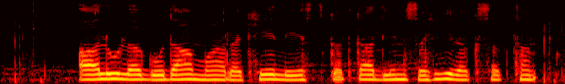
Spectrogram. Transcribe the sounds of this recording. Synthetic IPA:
aːluləɡod̪aməɾəkʰeleskət̪kad̪insəɦiɾəkʰsəkt̪ʰən

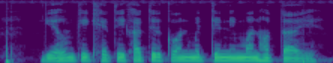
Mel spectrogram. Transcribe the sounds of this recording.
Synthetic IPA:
ɡeɦumkikʰet̪ikʰat̪iɾkɔnmiʈːinimanɦɔt̪ae

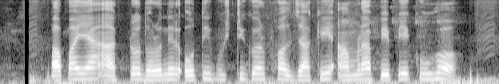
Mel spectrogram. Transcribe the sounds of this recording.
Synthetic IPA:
papajaa̰k̚ʈod̪ʱɔɾoneɾot̪ipuʃʈikoɾfʰɔld͡ʑakeʔamɾapepekuɦɔ

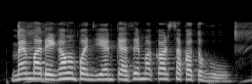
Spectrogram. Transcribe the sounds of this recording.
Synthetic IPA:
mɛ̃ːmaɾeːɡamãpəɲd͡ʒijankɛːsemɛ̃kəɾsəkət̪ɦũː

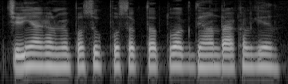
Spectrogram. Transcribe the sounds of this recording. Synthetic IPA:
t͡ʃɪɽijãɡʱəɾmẽpəsuk̚posək̚t̪at̪əkd̪ʱjaːnɾaːkʰəlɡel

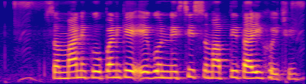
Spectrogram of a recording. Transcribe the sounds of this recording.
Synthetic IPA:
səmːankupənkeeɡonist͡ʃit̪səmapt̪it̪aɾikʰɦojt͡ʃʰi

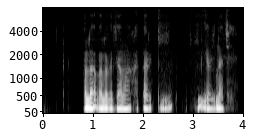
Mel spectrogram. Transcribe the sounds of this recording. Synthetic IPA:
ələʔɡələkd͡ʒəmakʰat̪əɾkḭkijod͡ʒnat͡ʃʰɛ̥

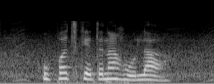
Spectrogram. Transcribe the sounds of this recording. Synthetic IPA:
upət͡skʰet̪naɦola

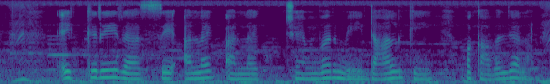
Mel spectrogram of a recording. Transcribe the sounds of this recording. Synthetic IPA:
ɪkɾeɾəseələɡələɡt͡ʃɛ̃ːmbəɾmḛ̃ːɖaːlke | pəkaːʋəld͡ʒaːla̰ː

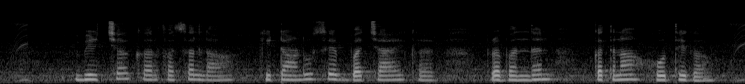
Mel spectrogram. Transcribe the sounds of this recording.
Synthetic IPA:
mɪɾt͡ʃakɐɾfɐsəla | kiʈãːɖũsebət͡ʃaːekɐɾ | pɾɐbə̃nd̪ʱən | kət̪nahoːt̪eːɡaː

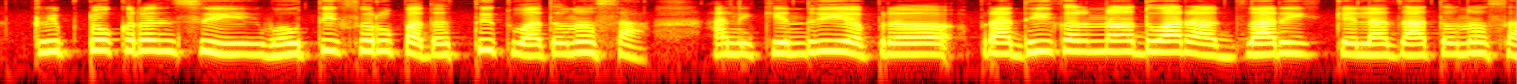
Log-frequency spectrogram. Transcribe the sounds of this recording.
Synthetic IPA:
kɾipʈokəɾənsibʱəwt̪iːksʋəɾupat̪əst̪it̪ʋat̪ənəsaːñikẽnd̪ɾijəpɾəpɾad̪ʱikəɾɳad̪ʋaɾad͡zaɾiːkelad͡zat̪ənəsa

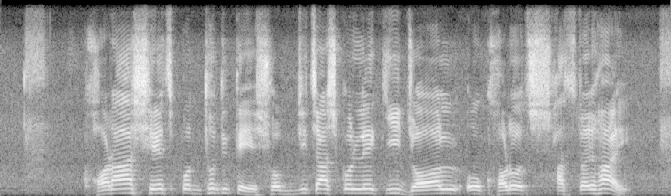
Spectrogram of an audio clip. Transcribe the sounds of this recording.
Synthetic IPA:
kʰɔɽaʃet͡ɕpod̪ʱːot̪it̪eʃob̚d͡ʑit͡ɕaʃkoɾlekid͡ʑɔlokʰɔɾot͡ɕʃast̪ɾoeɦɔe

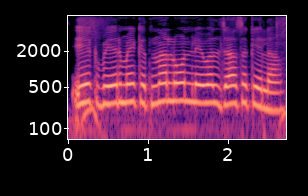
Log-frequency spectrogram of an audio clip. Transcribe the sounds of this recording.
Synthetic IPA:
eːkbeːɾmẽkɪt̪naloːnleːʋəld͡ʒaːsəkeːlaː

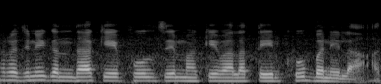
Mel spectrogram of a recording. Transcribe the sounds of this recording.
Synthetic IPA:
ɾəd͡ʒniɡə̃nd̪ʱakepʰuːlsemɐɦkeʋaːlat̪eːlkʰuːbːɐneːla̰ː

